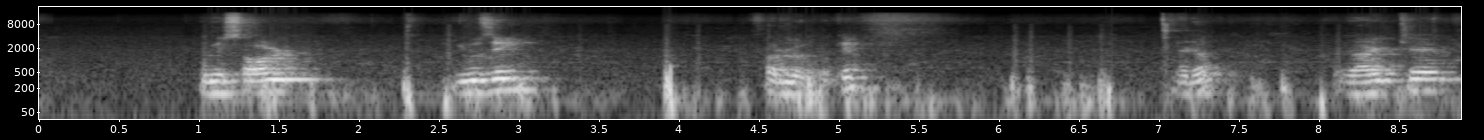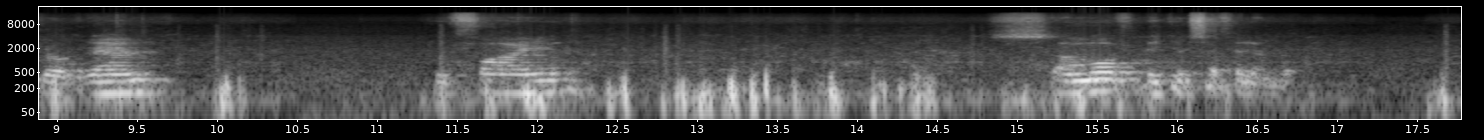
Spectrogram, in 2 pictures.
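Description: A man speaks calmly over an online call, explaining in pauses.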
